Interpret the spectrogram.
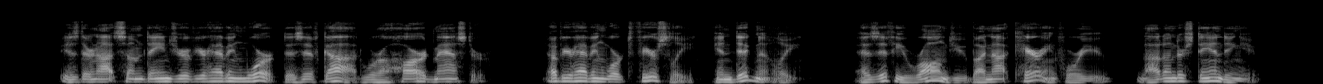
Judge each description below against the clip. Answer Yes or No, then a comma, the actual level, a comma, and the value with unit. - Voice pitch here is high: No, low, 130 Hz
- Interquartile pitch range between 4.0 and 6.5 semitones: Yes, average, 4.8 semitones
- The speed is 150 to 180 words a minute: Yes, average, 160 wpm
